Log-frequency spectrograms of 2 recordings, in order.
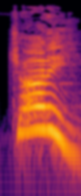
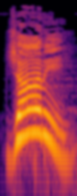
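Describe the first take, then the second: First: A higher call that seems distant and muffled; far-off call. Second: A grave voice calling the name from far away; hushed somber summons; somber summoning voice. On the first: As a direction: call as if from far across the water. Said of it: "It sounded far off". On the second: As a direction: summon her slowly, like a solemn call from beyond. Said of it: "A somber voice echoed down some eerie corridor". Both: A narrator's reading.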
